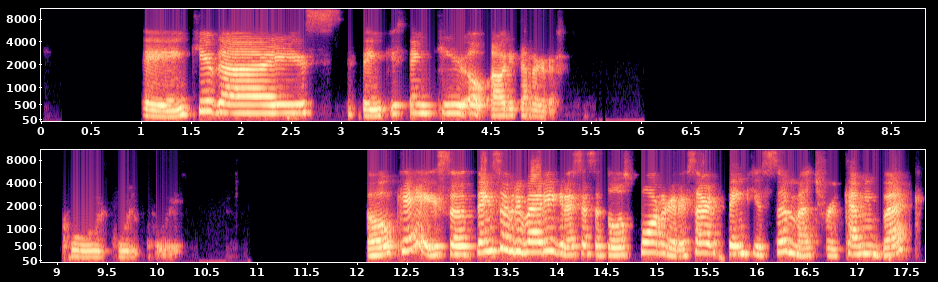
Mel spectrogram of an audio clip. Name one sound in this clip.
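A young woman speaks with animation into a headset microphone, heard through an online call.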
